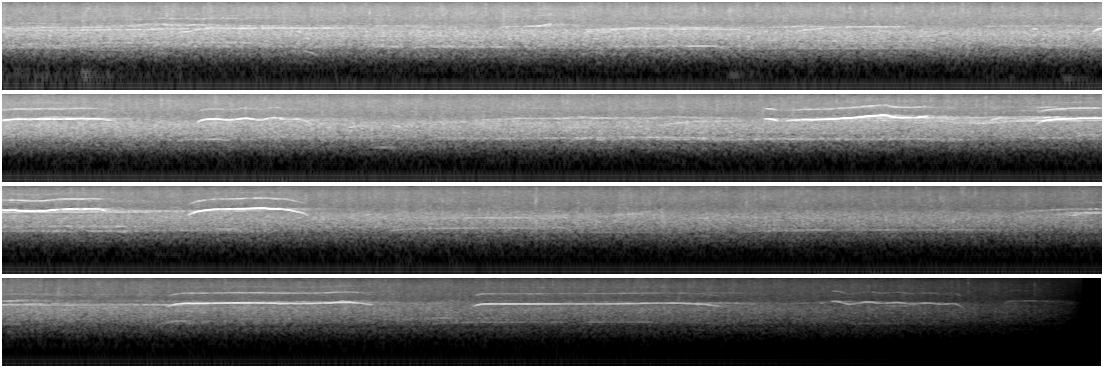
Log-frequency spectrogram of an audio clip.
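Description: Concert audience applauding after a song ends, with cheering and repeated whistles. The applause fades out steadily through the second half.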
